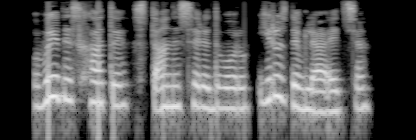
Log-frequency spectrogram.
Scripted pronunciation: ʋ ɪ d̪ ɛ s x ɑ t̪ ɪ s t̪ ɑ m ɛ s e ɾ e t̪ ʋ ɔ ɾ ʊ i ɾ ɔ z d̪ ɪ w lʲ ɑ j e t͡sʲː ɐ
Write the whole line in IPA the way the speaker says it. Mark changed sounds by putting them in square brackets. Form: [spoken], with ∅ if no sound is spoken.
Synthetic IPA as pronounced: ʋ ɪ d̪ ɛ s x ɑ t̪ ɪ s t̪ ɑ [n] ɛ s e ɾ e [d̪] ʋ ɔ ɾ ʊ i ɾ ɔ z d̪ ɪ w lʲ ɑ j e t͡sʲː ɐ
